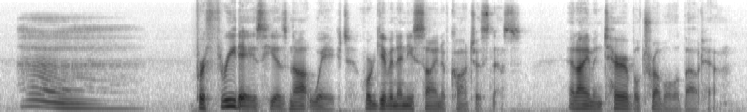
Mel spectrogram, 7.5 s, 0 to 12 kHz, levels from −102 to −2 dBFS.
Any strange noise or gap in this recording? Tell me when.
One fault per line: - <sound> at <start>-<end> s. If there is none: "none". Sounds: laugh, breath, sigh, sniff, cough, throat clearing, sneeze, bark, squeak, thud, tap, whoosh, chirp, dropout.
- sigh at 0.2-1.5 s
